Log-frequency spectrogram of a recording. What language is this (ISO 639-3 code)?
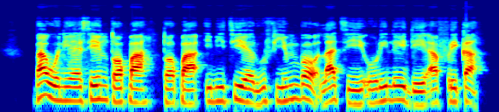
yor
